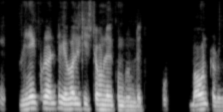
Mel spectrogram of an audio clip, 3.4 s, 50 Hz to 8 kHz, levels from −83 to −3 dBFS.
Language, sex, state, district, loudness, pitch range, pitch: Telugu, male, Telangana, Karimnagar, -19 LUFS, 110-140 Hz, 130 Hz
